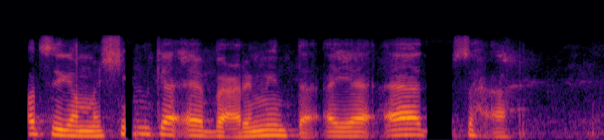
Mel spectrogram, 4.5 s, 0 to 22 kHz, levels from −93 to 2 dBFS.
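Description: Lost AMR speech frames at 0.93 to 1.09 s and 3.19 to 3.42 s break up this wideband speech clip. The decoder stretches the last good frame with falling gain, briefly at first, then dropping to near silence within two frames of a 0.2 s gap, which fits about ten frames.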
